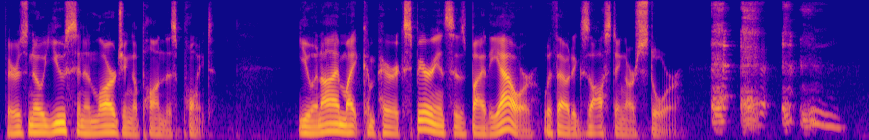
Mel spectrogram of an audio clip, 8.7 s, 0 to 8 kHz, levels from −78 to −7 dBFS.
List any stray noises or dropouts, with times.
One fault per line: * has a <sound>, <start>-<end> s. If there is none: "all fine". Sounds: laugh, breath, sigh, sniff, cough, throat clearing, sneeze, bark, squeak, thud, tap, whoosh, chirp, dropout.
* has a throat clearing, 7.1-8.5 s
